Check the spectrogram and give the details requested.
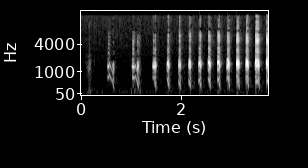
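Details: Female chukar partridge calling, used to lure birds for hunting: a series of short clucking notes that start slow and hesitant, then speed up into a steady, accelerating chuk-chuk run growing louder toward the end.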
